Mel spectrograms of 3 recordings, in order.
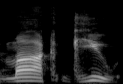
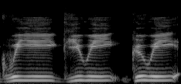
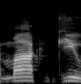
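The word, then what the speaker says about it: Marc Guiu: get his pronunciation so everyone knows how to pronounce his name. It's Mark Gu. Gui or something. Yeah. So, people have been saying Gui Gui, but it's a Mark Gu.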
